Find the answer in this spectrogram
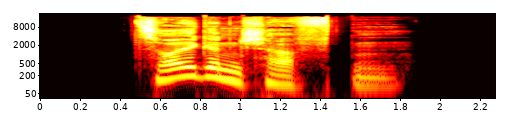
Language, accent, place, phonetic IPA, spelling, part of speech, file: German, Germany, Berlin, [ˈt͡sɔɪ̯ɡn̩ʃaftn̩], Zeugenschaften, noun, De-Zeugenschaften.ogg
- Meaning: plural of Zeugenschaft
